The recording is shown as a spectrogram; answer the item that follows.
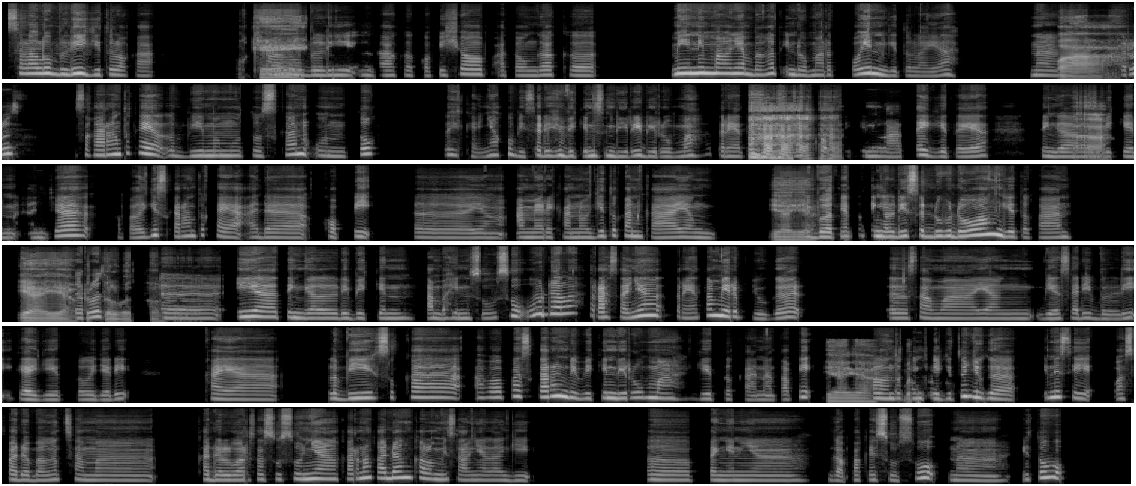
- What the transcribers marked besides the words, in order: in English: "coffee shop"; laughing while speaking: "bikin"; chuckle; tapping
- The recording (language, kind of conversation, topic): Indonesian, podcast, Bagaimana pengalaman Anda mengurangi pemborosan makanan di dapur?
